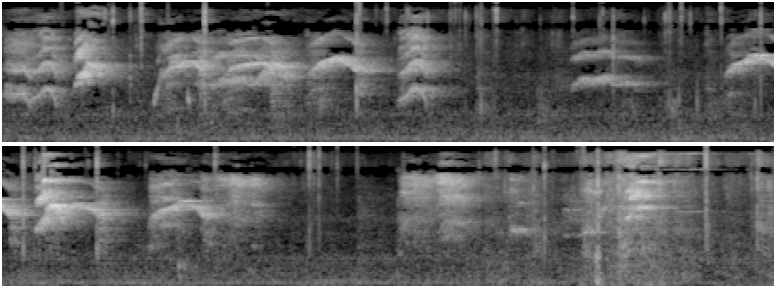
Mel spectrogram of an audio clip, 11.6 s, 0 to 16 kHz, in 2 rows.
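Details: White-bellied caiques kept as pets in Tokachi, Hokkaido, Japan, June 2023, the resident pair welcoming a two-month-old new bird; a long run of loud arched squawks and whistles, several in quick succession, with a rustle near the end.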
